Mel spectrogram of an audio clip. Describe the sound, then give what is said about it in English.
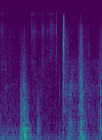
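A door being opened, with a few dull thuds and one sharp metallic click in the middle, moderately loud and spaced irregularly. “Okay, you fucking finish the show. I'll go get the fucking door.”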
